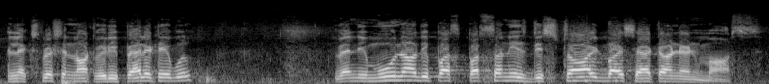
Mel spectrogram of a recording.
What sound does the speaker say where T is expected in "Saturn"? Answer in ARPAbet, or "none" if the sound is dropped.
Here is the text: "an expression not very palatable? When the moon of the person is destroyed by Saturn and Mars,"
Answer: T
